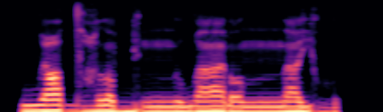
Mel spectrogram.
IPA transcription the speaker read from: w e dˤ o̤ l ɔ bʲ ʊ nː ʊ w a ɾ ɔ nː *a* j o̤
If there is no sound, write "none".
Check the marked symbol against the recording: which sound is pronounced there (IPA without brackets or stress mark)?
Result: a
